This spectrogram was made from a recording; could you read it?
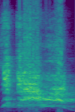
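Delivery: very high, very loud, excited screamed shout. Recalling how they both screamed at a cat, retelling a scream. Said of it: "We were both screaming at it".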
